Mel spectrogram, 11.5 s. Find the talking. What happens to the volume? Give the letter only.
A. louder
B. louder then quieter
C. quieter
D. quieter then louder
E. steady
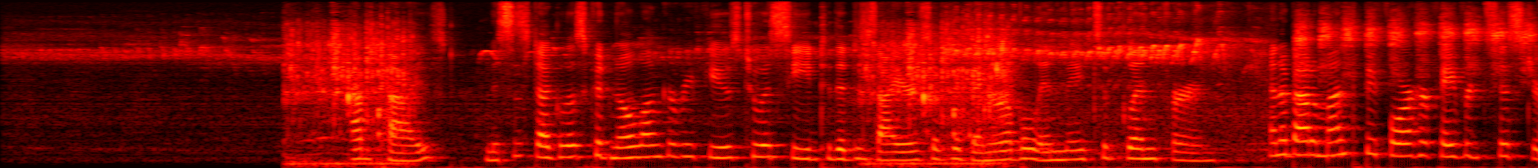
E.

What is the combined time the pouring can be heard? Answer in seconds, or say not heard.
2 s.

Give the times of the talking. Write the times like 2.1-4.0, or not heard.
2.6-11.4.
